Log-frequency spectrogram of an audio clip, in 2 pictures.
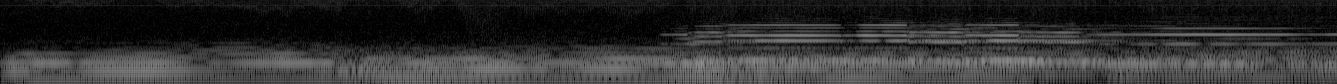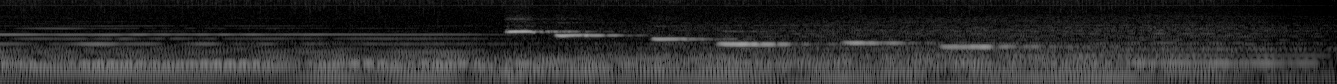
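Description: Whistled melody carried by men's voices, priests whistling a theme in the film Gidget Goes to Rome, with clear sustained notes moving in slow steps and a descending run near the end, set over a full, warm orchestral accompaniment. No talking.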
